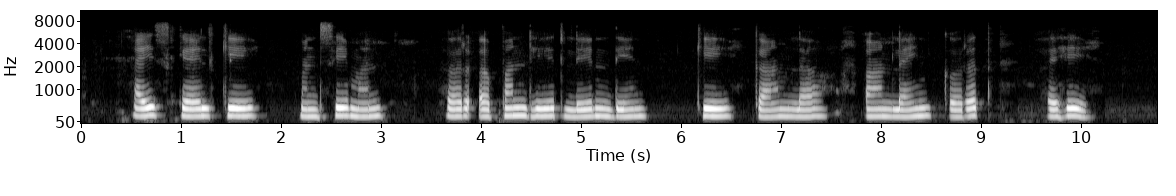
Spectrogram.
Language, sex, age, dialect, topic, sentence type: Chhattisgarhi, female, 25-30, Northern/Bhandar, banking, statement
